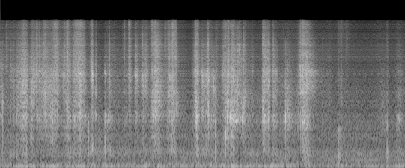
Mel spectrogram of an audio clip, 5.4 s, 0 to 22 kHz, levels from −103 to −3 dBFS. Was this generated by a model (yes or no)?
yes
